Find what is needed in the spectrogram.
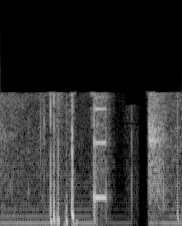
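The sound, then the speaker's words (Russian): Telephone keypad tones sound as a number is dialed to call someone back. A quick run of short beeps is followed by a longer steady tone and one brief beep, with the thin, narrow sound of a phone line. “Да, ну давай, сейчас я тебе перезвоню, чтобы ты взял трубку.”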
